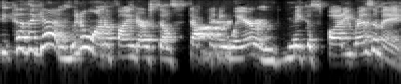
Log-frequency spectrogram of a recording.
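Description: A woman speaks in a normal speaking voice. Her pitch is fairly high and her intonation lively. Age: 50s. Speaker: hemp industry consultant. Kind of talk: interview.

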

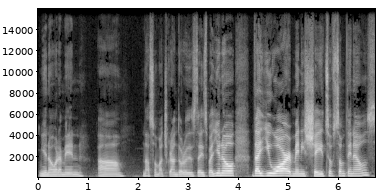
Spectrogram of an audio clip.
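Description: A woman speaks with a Spanish accent at a fairly slow pace. Her pitch varies in an ordinary way, and the recording is very clean with a silent background. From Chile, Santiago. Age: 40s. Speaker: chef. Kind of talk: interview.

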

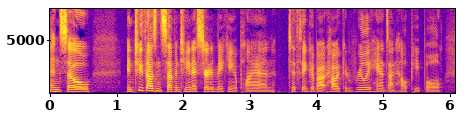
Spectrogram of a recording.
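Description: With an American accent, a woman speaks fairly quickly in a very deep, low pitch, recorded very cleanly against a silent background with a dry, close sound and no echo. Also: ordinary pitch variation. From Chicago, US Midwest. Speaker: bakery co-founder and CEO. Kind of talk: interview, casual chat.

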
